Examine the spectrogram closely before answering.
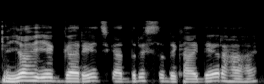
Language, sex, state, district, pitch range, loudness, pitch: Hindi, male, Jharkhand, Ranchi, 135-165 Hz, -16 LUFS, 145 Hz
